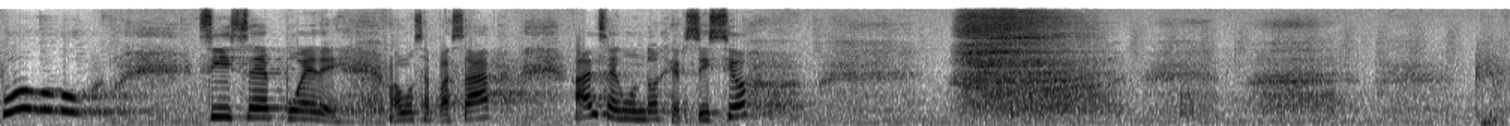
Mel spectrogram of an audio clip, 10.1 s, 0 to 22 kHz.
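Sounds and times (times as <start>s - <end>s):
woman breathing hard: 0.7s - 1.4s, 3.3s - 3.8s, 4.9s - 10.0s.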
